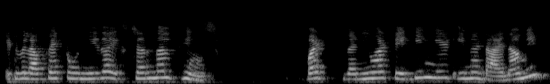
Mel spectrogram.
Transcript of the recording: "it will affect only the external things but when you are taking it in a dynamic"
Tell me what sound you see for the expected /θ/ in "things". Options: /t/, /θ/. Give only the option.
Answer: /t/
